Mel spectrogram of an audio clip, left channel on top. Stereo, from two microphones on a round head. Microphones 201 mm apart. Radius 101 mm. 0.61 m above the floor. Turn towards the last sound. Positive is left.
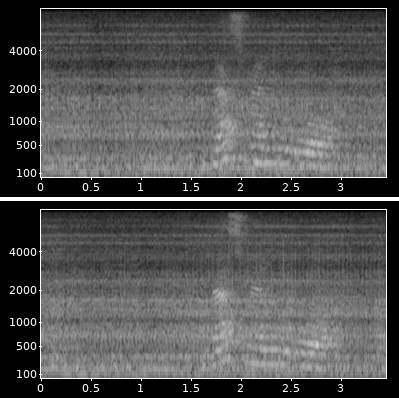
turn(degrees=-75)  # may be behind; listen again after turning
